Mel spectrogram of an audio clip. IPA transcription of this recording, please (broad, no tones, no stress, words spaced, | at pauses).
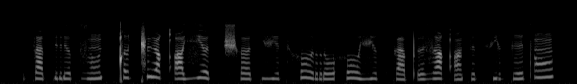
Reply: tatrʲɔtzõtǃə ǁyqʼɔ zʲœtt͡ʃʰœt vʲøthʊro ho vʲotka pʼʏzɐqʼɔ̃t ʏtfjɪketʼɔ̃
